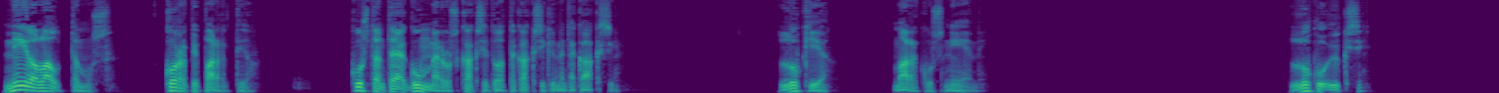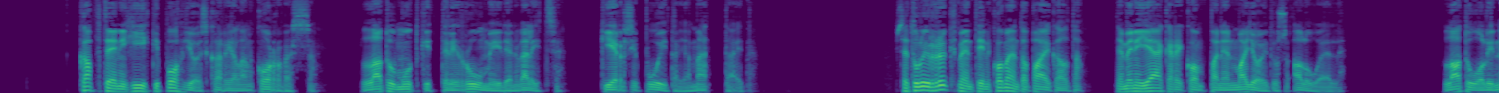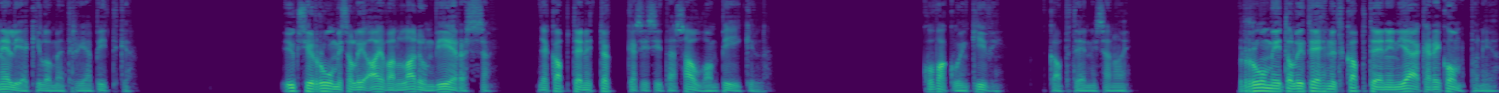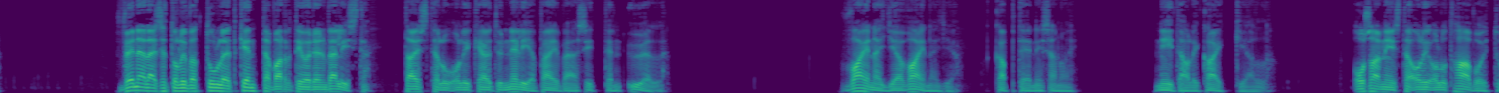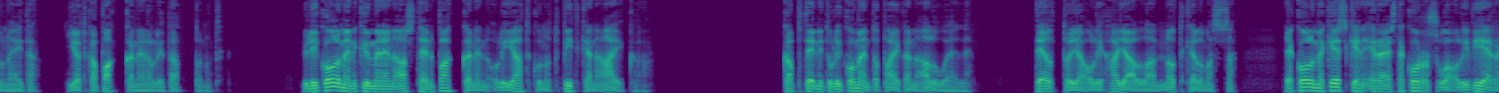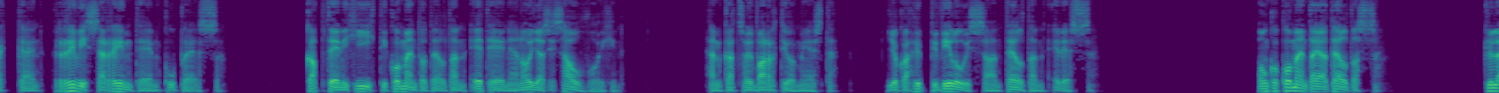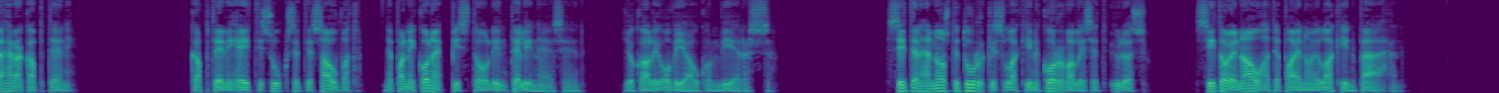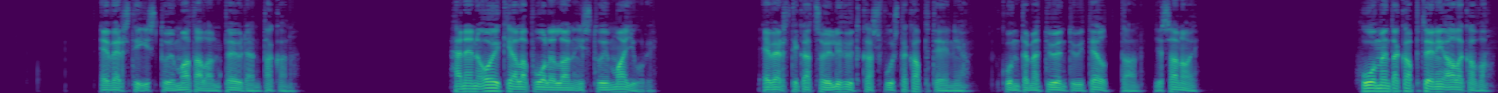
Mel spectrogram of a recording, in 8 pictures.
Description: Korpipartio – Ljudbok – Laddas ner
